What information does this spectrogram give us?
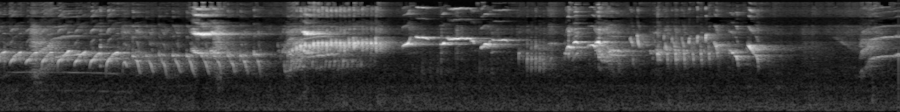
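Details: Canary in strong song, delivering bursts of rapid trills and sharp high whistled notes separated by brief pauses, ending on a rising phrase after a short quiet gap.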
